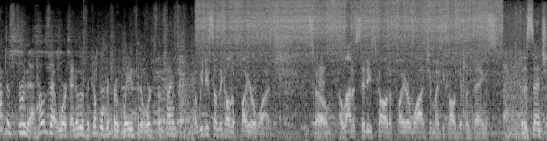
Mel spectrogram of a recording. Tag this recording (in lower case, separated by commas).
speech, music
